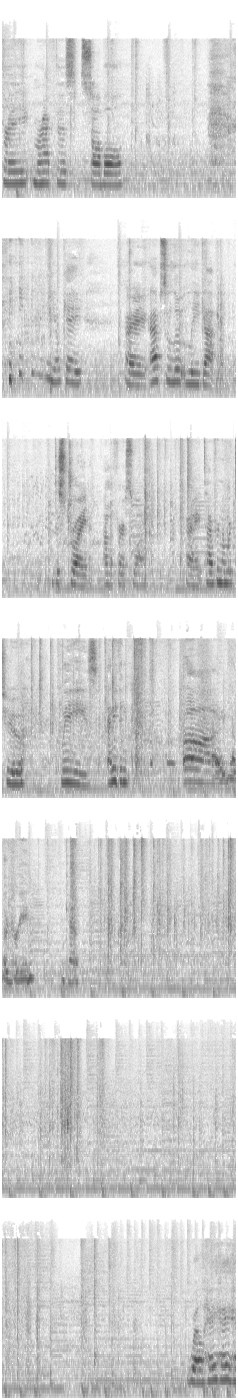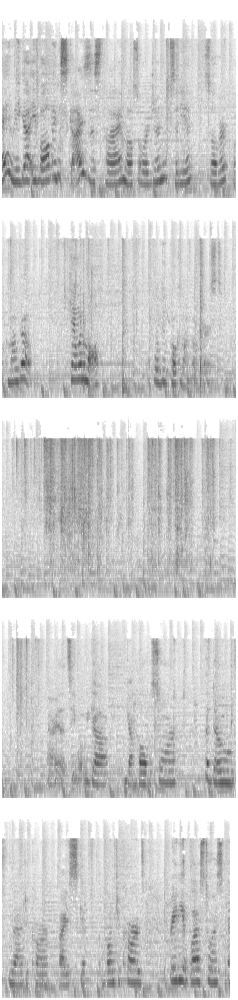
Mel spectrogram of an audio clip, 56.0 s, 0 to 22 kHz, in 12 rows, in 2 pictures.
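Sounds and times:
soft background music: 0.0 - 56.0
foil wrappers crinkling: 11.8 - 30.8, 37.6 - 47.9.

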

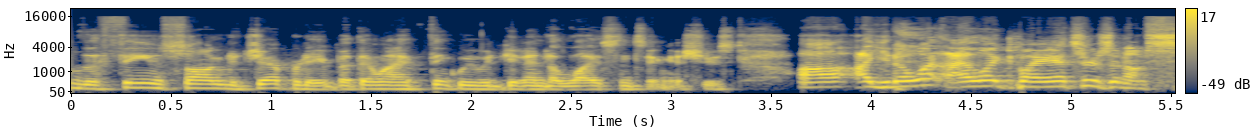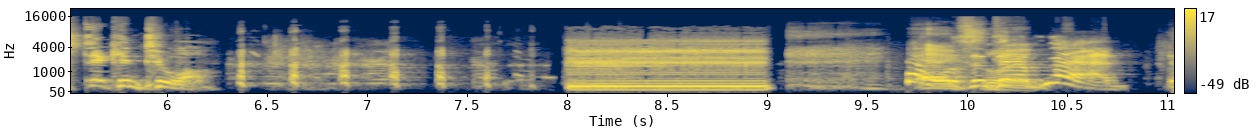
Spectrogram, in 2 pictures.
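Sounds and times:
low timer buzzer: 8.0 - 9.1.

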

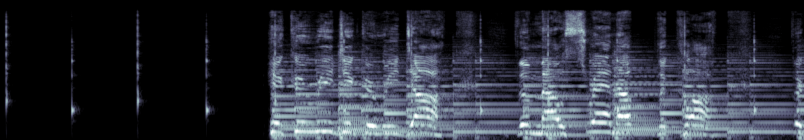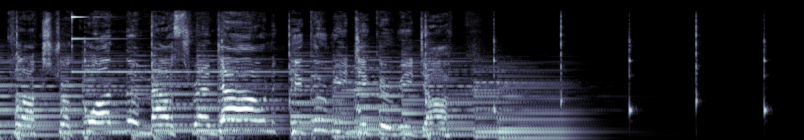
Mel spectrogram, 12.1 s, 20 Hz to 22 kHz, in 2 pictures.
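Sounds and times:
pendulum clock ticking: 6.5 - 11.9.

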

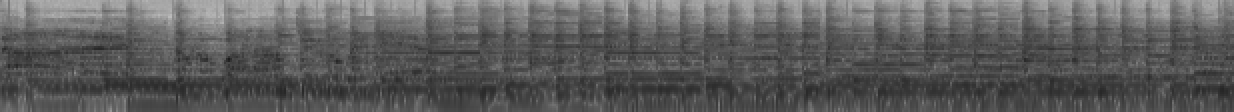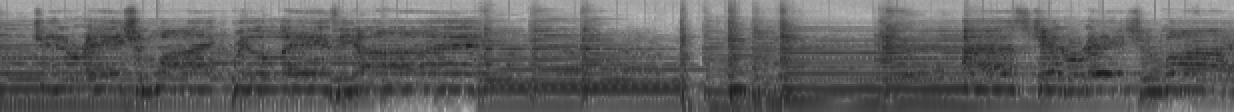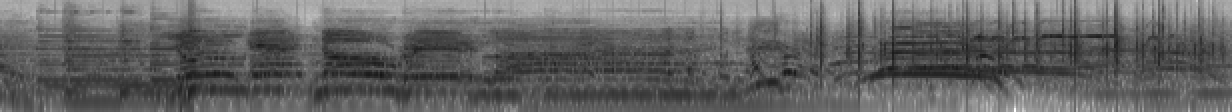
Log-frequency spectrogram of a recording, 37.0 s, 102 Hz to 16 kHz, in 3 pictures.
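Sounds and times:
acoustic guitar strummed: 0.0 - 32.7
audience cheering: 32.2 - 37.0
hand claps: 32.7 - 37.0.

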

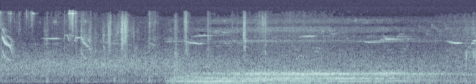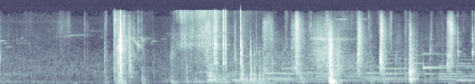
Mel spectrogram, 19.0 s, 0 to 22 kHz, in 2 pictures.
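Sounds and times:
low steady drone: 3.3 - 10.4
faint bird chirps: 5.9 - 11.6.

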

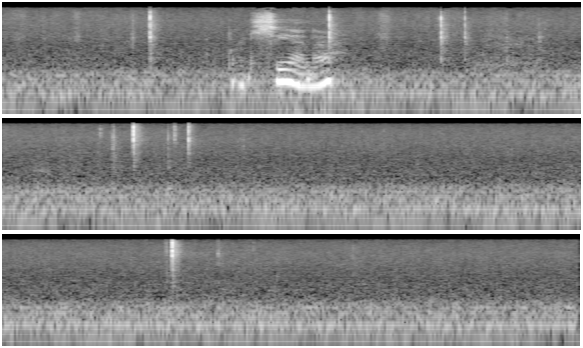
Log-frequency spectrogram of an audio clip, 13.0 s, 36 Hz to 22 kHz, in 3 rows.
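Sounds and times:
low room hum: 0.0 - 13.0
small sharp clicks: 5.1 - 5.9, 9.9 - 10.4.

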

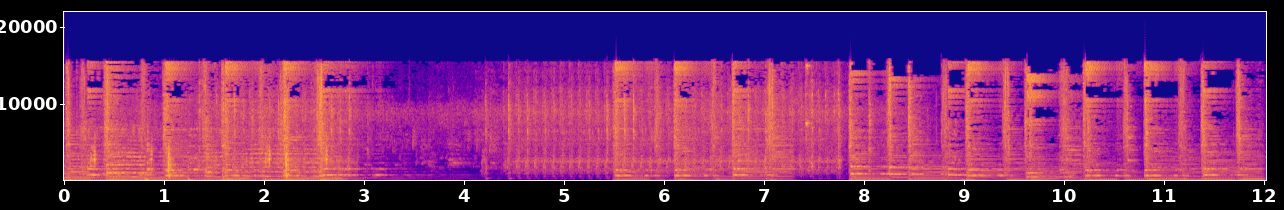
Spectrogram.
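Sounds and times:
background music: 0.0 - 4.0, 5.4 - 12.0
sewing machine stitching: 4.2 - 8.1.

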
